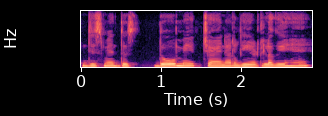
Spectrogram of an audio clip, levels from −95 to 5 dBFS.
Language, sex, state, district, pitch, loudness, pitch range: Hindi, female, Uttar Pradesh, Lucknow, 230 Hz, -15 LUFS, 225-245 Hz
